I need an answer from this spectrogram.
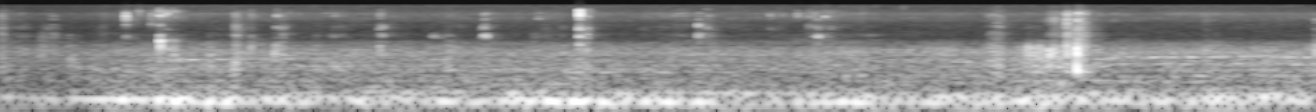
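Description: Close-miked mouth sounds of biting and chewing a Vietnamese fresh spring roll: many small wet crunchy clicks, with a sharper crunch about five seconds in. A steady low hum runs underneath.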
